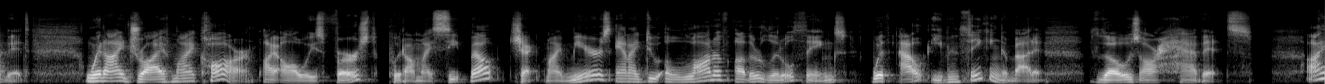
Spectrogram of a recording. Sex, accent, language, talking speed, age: male, American, English, 150 wpm, 30-49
